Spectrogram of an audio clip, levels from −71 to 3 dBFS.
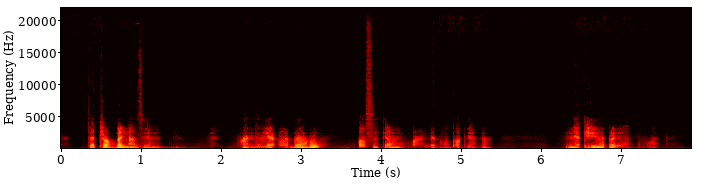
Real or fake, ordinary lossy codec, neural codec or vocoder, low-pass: fake; none; codec, 44.1 kHz, 0.9 kbps, DAC; none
